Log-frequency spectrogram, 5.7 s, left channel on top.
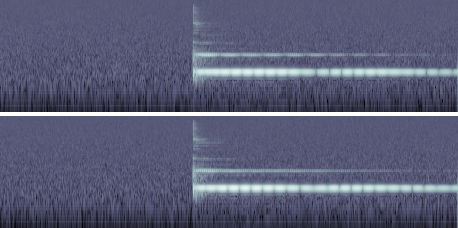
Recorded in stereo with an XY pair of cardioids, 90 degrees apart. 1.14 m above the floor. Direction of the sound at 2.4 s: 25° right.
